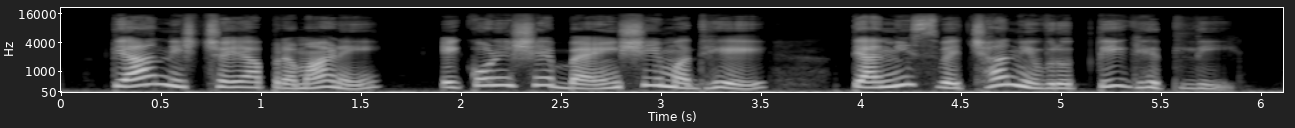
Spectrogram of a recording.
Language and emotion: Marathi, neutral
